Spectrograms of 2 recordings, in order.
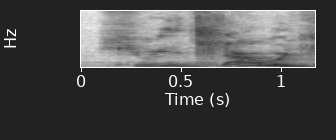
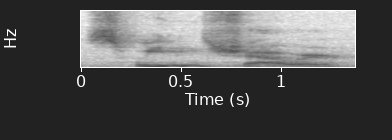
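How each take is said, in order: First: Much higher, slower and louder take; high put-on voice. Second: Said in the usual way. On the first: Ordering chicken, saying it in a silly high voice.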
